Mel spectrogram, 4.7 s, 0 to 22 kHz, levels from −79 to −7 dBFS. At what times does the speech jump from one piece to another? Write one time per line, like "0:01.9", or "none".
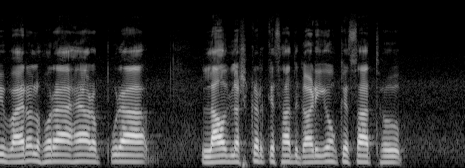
none

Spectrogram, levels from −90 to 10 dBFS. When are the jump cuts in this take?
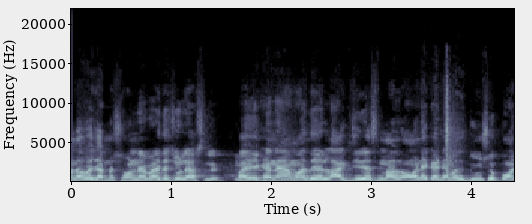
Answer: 0:01.6

